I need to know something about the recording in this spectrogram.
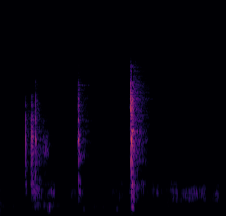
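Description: A bottle cap clicks and pops open.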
